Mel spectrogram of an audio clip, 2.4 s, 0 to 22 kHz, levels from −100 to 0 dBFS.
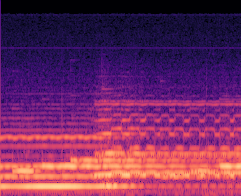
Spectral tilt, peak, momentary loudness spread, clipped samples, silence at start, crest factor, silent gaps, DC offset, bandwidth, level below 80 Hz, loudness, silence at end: -11 dB/octave; -2 dBFS; 9 LU; under 0.1%; 0 s; 12 dB; none; under 0.1%; 3.6 kHz; -48 dBFS; -15 LUFS; 0 s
